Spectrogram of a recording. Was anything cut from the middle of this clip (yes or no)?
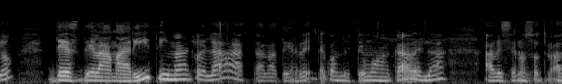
yes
